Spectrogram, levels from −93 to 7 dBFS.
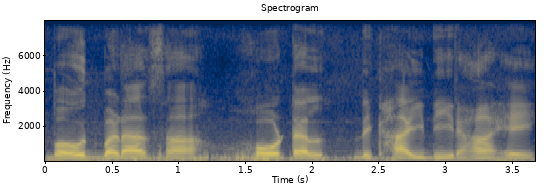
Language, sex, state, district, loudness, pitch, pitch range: Hindi, male, Bihar, Kaimur, -17 LUFS, 120 Hz, 115-125 Hz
